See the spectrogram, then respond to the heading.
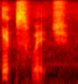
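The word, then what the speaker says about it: Ipswich: it's the same here although we say IP switch we do actually say the witch nip switch we're a weird country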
